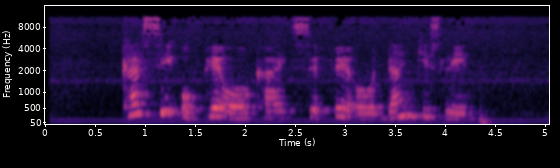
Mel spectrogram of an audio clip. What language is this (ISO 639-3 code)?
epo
